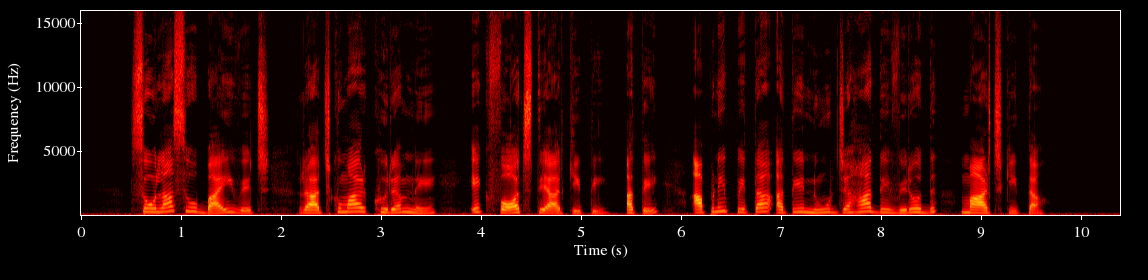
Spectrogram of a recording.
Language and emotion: Punjabi, neutral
